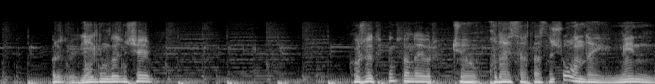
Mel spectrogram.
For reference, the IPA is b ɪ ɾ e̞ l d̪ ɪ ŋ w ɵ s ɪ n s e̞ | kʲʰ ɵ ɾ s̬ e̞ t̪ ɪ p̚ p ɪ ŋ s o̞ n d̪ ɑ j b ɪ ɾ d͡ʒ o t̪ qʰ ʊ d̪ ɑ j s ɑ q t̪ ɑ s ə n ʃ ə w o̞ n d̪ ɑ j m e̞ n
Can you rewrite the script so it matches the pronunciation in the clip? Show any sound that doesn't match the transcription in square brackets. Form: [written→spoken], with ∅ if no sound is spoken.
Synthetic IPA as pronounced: b ɪ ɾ e̞ l d̪ ɪ ŋ w ɵ [s→z] ɪ n [s→ʃ] e̞ | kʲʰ ɵ ɾ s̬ e̞ t̪ ɪ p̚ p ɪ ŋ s o̞ n d̪ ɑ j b ɪ ɾ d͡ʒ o [t̪→∅] qʰ ʊ d̪ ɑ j s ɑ q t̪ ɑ s ə n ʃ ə w o̞ n d̪ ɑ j m e̞ n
